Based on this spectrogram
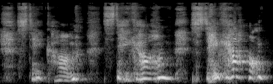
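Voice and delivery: rising mock panic. Calming herself amid the crocodile.

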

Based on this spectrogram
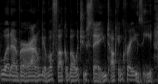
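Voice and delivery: low, soft, unbothered brush-off; dismissive. Retold or imitated. Daughter tuning out her ranting dad, retold with quiet indifference. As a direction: tune him out under your breath. Retelling brushing off dad's rant.

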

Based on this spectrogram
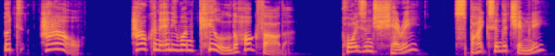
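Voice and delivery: high-pitched woman demanding answers; incredulous, voice pitched right up; Susan, disbelieving. A narrator's reading. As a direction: question it in a high, shocked voice. Susan questions Death, shocked.

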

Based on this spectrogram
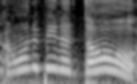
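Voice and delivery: put-on high, loud and fast like an eager child; a child wishing to be grown up, eager and fast; eager kid. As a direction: rush it out like a kid who can't wait to grow up. Voicing eager younger self.

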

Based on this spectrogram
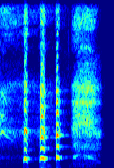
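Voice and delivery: very high, loud laugh; real burst of laughing after a fright; startled laughter. Real, not acted. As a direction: crack up in disbelief.

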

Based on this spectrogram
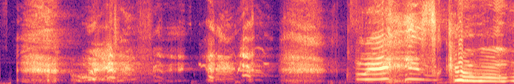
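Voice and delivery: whispered through helpless giggles; can barely get it out laughing; breathless laughing. Real, not acted.

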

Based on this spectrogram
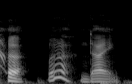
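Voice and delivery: normal talking voice

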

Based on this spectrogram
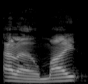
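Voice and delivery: British accent. Shown as a demonstration. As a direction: have a rough go at British. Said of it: "let's hear British".

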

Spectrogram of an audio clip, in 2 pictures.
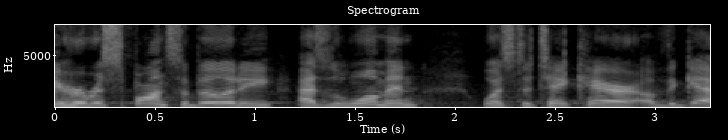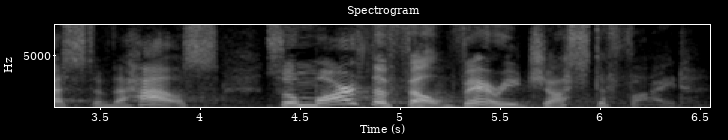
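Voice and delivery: ordinary delivery

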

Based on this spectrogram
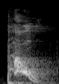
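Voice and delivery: very high, loud "pow"; imitated slap. Preacher re-enacting a slap before people, high explosive "pow". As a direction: yelp out the smack.

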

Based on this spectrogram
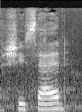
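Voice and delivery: usual speaking voice

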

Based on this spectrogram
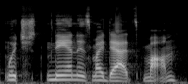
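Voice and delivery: ordinary delivery

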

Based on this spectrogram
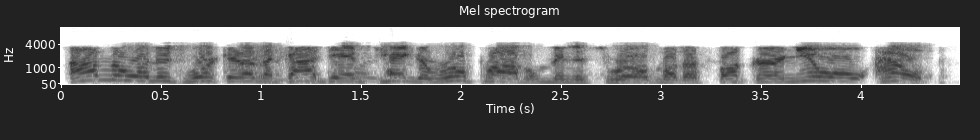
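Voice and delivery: high, excited ranting crank; manic caller. Acted. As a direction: rant like an unhinged crank caller. Crank caller rants at scammer.

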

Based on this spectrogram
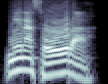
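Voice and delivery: exaggerated Midwestern Minnesota vowels; Minnesota accent. Mimics Minnesotan pronunciation.

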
